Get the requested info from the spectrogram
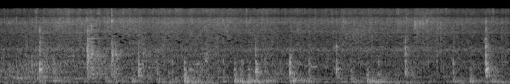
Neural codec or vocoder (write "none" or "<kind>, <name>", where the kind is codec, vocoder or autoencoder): none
